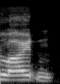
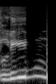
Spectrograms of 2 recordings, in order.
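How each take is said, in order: First: First syllable of Leiden like "lie"; "LIE-den" pronunciation. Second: First syllable of Leiden like "lee"; "LEE-den" pronunciation. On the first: Streamer offering the other pronunciation, Leiden said LIE-den. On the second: Streamer asking how it is pronounced, Leiden said LEE-den. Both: Shown as a demonstration. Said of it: "Is it pronounced Leiden or Leiden".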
